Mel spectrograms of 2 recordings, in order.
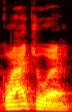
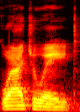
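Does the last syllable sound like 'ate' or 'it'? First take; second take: it; ate. First: The last syllable has a short, weak vowel. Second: The last syllable has a full 'ate' vowel. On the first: It is the noun. "danh từ chúng ta đọc là graduate" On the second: It is the verb. "động từ chúng ta đọc graduate"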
